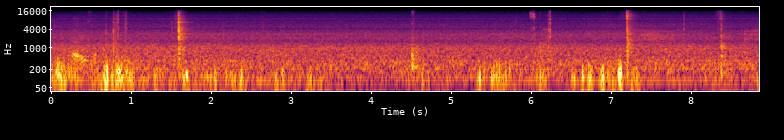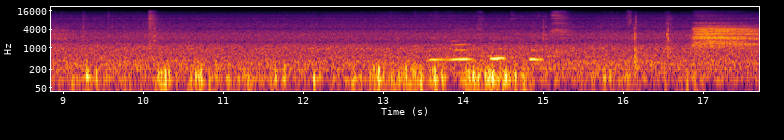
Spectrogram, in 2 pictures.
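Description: A boy speaks calmly close by.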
